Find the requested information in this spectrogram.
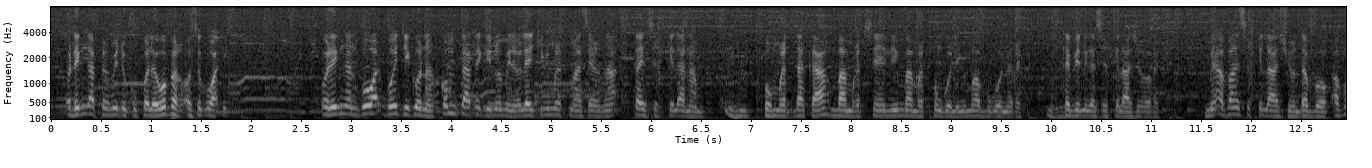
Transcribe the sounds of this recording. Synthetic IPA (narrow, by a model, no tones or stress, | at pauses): odekŋɡapiɾmidukupolewopeɾosoɡowaɗik | olekŋɡanbowaɗbot͡ʃikonakomtataɡinominolet͡ʃuŋmɾetmaseɾzãtasiɾkilanam | puɾmuɾɛt̚dakːaːɾmbamɾetsẽlimbamɾet̚poŋɡolimimabuɡonaɾek̚ | tabiniɡas̬iɾkilas̬iɔ̃oɾɛt | mɛafãsiɾkilasiɔ̃dabɔːɾaf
